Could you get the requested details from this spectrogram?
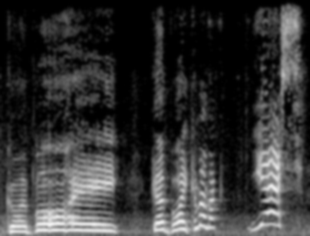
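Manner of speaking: loud, rising high praise, building; enthusiastic praise. Real, not acted. Trainer praising the dog, climbing excited good boys.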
